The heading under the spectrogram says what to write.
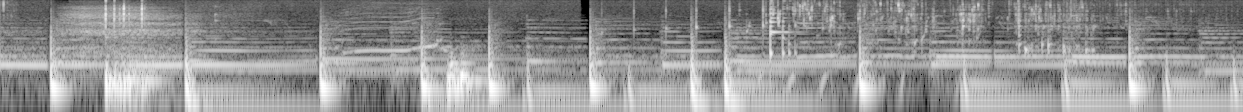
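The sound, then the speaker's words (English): A drink being poured into a glass, with glugging bursts and splashy drips repeating irregularly as the liquid fills, fairly clear with no talking. “Decent pour.”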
